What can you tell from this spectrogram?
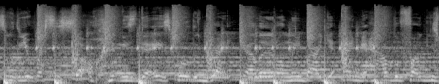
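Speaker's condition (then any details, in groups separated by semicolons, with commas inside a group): No condition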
